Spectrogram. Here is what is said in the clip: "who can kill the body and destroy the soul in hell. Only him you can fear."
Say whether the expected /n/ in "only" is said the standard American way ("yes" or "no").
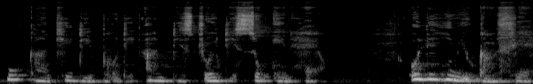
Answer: no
